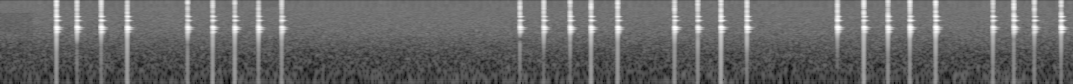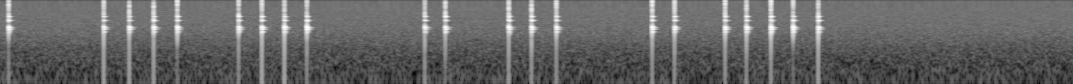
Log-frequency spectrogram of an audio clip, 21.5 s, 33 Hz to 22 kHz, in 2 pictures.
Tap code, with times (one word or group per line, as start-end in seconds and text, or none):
0.6-2.9 U
5.2-19.0 YZTHJ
